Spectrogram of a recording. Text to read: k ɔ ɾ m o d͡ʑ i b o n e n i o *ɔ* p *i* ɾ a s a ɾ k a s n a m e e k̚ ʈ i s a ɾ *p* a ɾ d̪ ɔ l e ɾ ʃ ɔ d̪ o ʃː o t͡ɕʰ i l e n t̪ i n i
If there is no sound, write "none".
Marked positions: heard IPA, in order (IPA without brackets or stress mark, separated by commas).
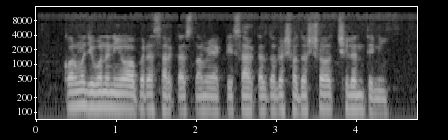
ɔ, e, k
